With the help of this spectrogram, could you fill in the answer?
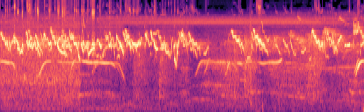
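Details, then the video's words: Lemon-bellied white-eye calling busily in 'ciak' style, meant to make silent birds sing: thick high chirping about four notes a second, with lower drawn-out whistles that rise, hold, then drop, and a quieter stretch mid-way. "Masteran Kecial Kuning Ciak Joss RIBUT RAME"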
